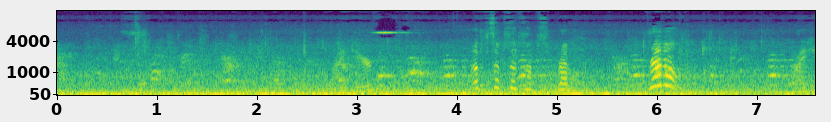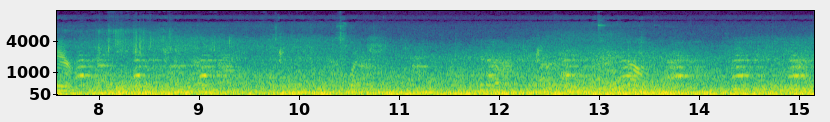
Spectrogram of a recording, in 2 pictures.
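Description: A dog handler calls out commands to a dog at a distance.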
